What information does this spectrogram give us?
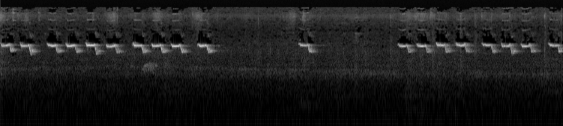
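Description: A tufted titmouse whistles a clear, fast peter-peter-peter, about eight slurred two-part notes per burst, pausing briefly before repeating the series.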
